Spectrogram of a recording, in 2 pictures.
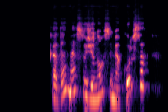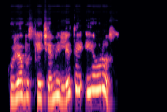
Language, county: Lithuanian, Vilnius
